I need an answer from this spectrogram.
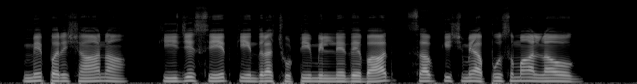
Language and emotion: Dogri, sad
